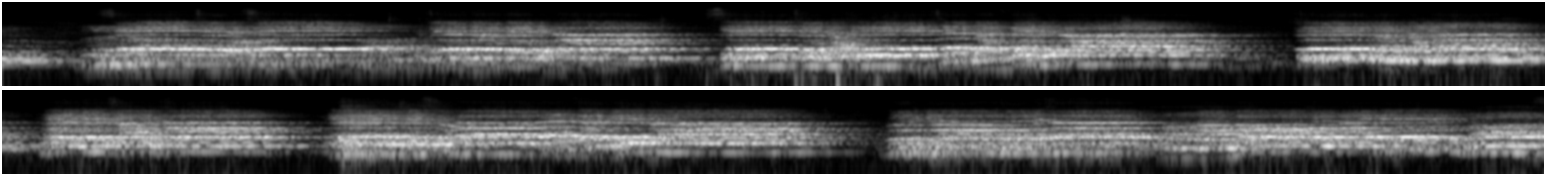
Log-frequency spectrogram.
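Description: Mixed choir of young women and men singing a slow piece in several-part harmony, in phrases of a few seconds each with brief breaks between them.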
